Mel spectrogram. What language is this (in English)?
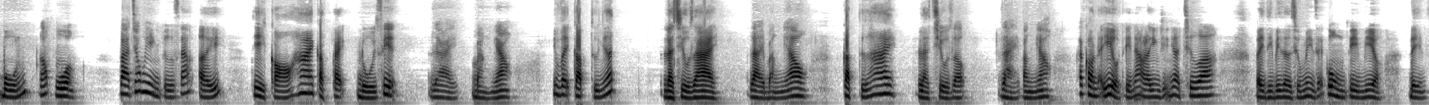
Vietnamese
